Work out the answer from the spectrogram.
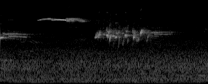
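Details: Robin song recorded on 21 January: a high thin drawn-out whistle, then a fast jumbled twittering phrase lasting about half a second, set against low steady background noise.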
